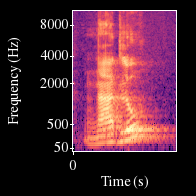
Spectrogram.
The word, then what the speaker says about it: Ngadlu: Ngadlu, we, with a nga. You don't have it in Greek. Nga at the beginning of a syllable does not exist, but in Aboriginal language we have nga, nga.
